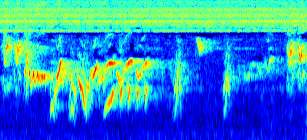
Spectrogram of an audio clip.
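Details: White-rumped shama song used as a lure for catching birds: a rapid burst of varied chirps, trills and slurred whistles, followed by sparse single notes and a steady high background hiss.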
